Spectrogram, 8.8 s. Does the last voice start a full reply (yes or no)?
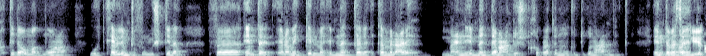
no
